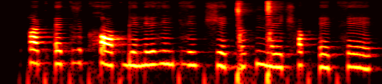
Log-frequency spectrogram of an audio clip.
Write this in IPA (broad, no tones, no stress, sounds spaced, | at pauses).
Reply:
q ɪː k ʔ ɛ k z ɵ k χ ɒː k d e n ɪː z ĩː k z iː k ʃ e ɡ͡ǀ ɵː k ŋ͡ǀ ɪː t͡ʃʰ ɒ k ʔ eː k s eː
